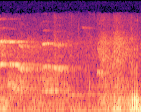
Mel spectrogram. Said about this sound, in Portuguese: Não que eu esteja na minha cozinha agora e meus cachorros estão lá fora latindo, mas tudo bem.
